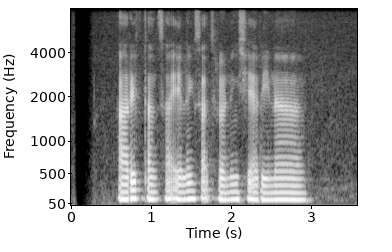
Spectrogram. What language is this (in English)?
Javanese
